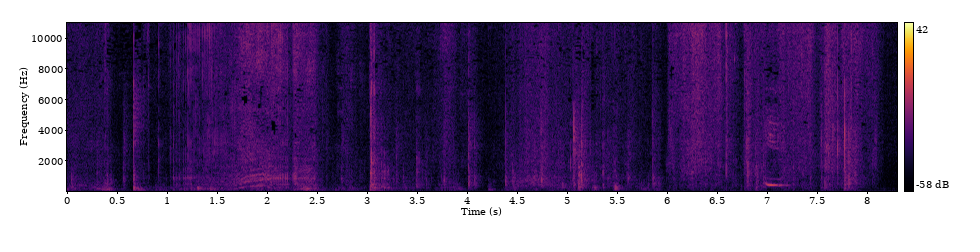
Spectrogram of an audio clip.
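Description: Zipper of a Wittchen hard-shell suitcase being run open, then the lid and fabric lining handled, with a sharp knock about three seconds in.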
